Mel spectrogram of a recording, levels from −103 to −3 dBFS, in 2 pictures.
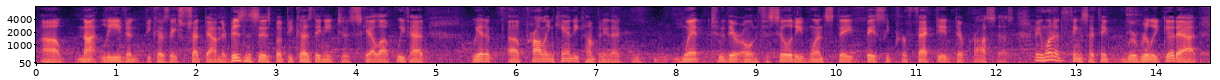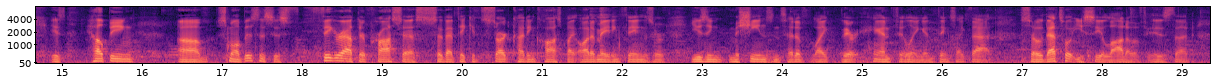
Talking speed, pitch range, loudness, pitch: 190 wpm, 100-115 Hz, -27 LUFS, 105 Hz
